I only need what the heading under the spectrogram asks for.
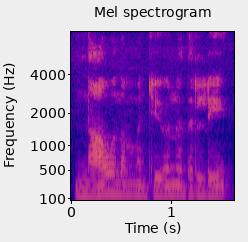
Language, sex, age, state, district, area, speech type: Kannada, male, 45-60, Karnataka, Kolar, urban, spontaneous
